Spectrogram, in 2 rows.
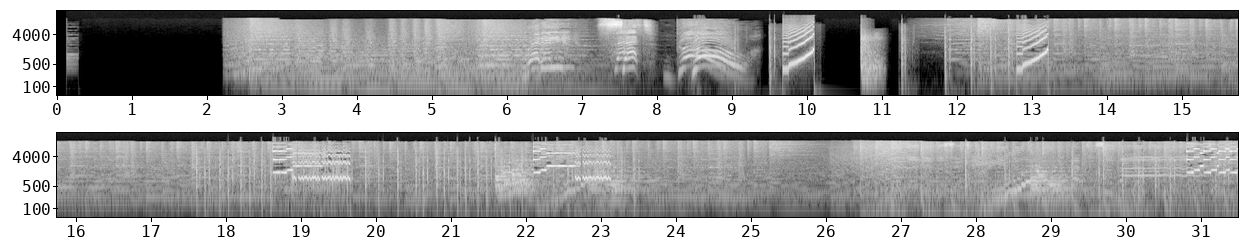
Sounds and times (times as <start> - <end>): Music: 2.2 - 8.2, 11.7 - 31.4
Speech: 6.2 - 9.4.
